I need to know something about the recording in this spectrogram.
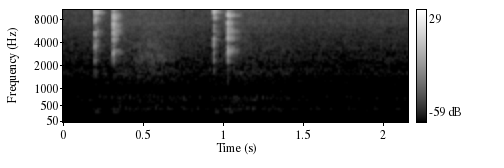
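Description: A computer mouse button clicked twice, about three quarters of a second apart. Each click is a quick press-and-release pair, faint against near silence.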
